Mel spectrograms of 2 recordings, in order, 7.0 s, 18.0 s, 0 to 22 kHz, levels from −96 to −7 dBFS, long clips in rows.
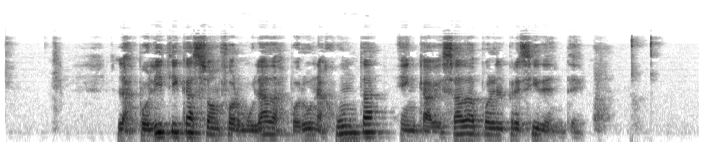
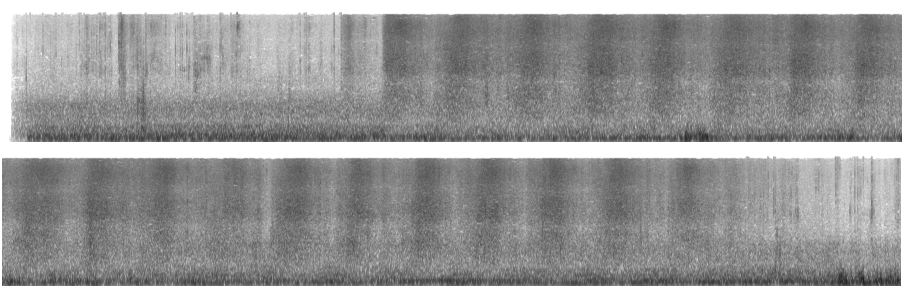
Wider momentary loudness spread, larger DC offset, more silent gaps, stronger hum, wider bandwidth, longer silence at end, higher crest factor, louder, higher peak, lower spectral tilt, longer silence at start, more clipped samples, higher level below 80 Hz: first, 19 LU vs 14 LU; neither; neither; neither; second, 9.6 kHz vs 17 kHz; first, 0.45 s vs 0 s; about the same, 20 dB vs 18 dB; first, -20 LUFS vs -23 LUFS; first, -2 dBFS vs -8 dBFS; first, -3.5 dB/octave vs -1.5 dB/octave; first, 0.5 s vs 0.15 s; neither; second, -50 dBFS vs -40 dBFS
